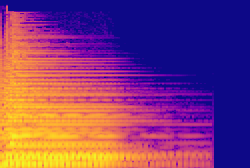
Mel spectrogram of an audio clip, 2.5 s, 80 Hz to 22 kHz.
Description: D 7th Suspended 2nd Suspended 4th D, Guitar Half Step Down; D7sus2sus4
